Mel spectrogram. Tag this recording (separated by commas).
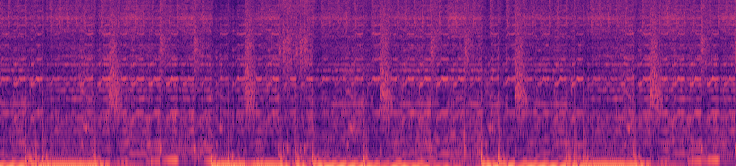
Music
